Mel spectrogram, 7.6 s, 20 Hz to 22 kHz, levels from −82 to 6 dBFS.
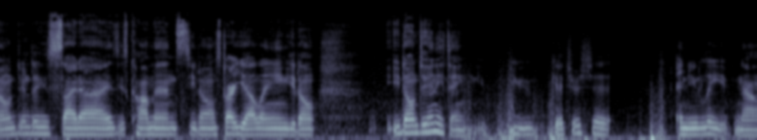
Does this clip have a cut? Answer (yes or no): no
